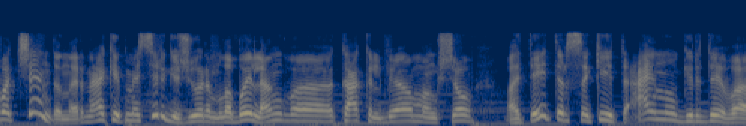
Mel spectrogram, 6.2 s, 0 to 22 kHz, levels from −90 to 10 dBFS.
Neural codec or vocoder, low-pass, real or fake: none; 7.2 kHz; real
